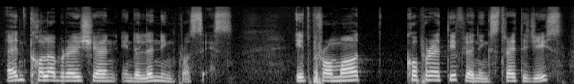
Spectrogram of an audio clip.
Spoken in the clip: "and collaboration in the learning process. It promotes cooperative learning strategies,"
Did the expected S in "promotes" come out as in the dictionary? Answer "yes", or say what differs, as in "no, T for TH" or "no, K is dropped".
no, S is dropped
